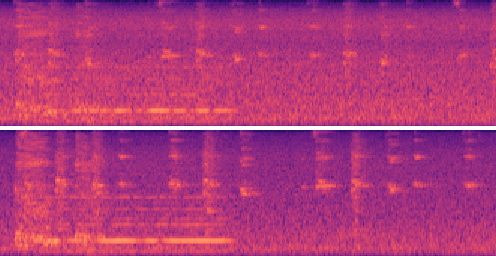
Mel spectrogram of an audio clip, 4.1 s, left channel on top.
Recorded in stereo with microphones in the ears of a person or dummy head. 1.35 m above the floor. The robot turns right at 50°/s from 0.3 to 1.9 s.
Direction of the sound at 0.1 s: 100° right.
